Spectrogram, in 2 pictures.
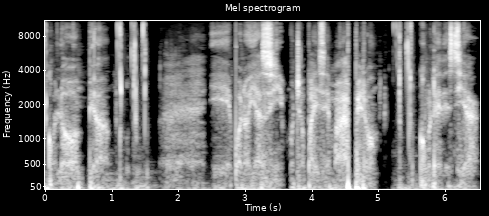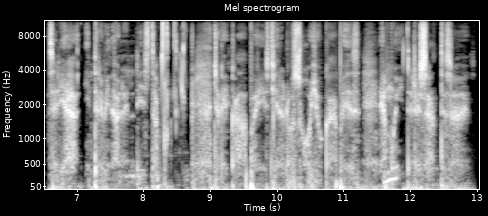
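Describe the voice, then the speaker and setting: A man whispers casually in an ASMR style, close to the microphone. The whisper is very bright and sibilant, with hardly any voiced tone. He talks in a personal, slightly hesitant way, pausing softly as he thinks. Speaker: ASMR creator answering viewer questions.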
